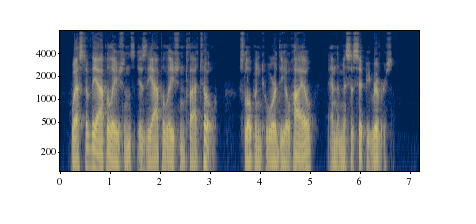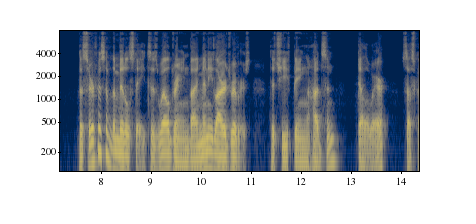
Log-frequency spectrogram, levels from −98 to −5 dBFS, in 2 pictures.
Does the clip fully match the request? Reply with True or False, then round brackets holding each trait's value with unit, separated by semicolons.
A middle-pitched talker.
False (80 Hz)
